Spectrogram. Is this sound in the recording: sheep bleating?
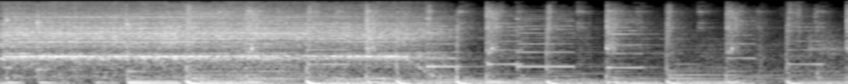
no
